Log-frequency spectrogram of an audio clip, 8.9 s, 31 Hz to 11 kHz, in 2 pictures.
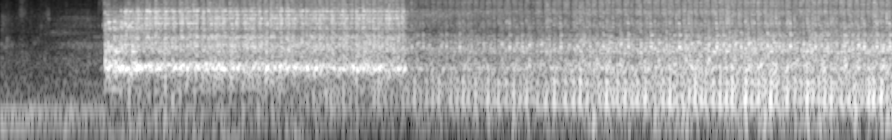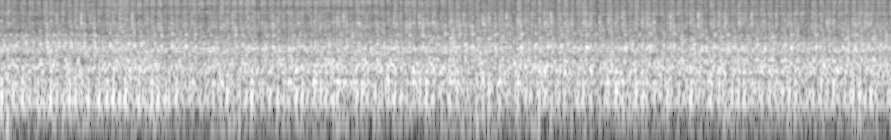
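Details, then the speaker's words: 1981 Evinrude 20 HP outboard, cold, mixture screw about 1.5 turns out: it fires, flares, then settles into a ragged "tip, tip, tip" bumpy idle. The owner thinks it almost sounds like an exhaust leak, though it blows out well. Rough uneven idle, cause unconfirmed. "I just don't like all that bumpity. You hearing it going tip, tip, tip, tip? Almost sounds like there's a freaking leak, exhaust leak or something."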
